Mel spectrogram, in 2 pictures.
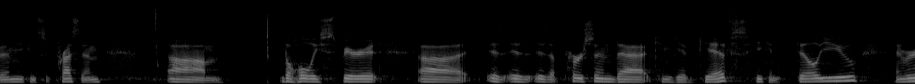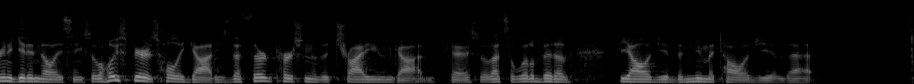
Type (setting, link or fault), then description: setting, large echoing room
